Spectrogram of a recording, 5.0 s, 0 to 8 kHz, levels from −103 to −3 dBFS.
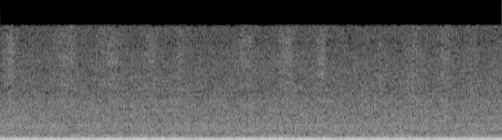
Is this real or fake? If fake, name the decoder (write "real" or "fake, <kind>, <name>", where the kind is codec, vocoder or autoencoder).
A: real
